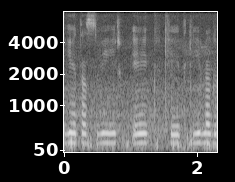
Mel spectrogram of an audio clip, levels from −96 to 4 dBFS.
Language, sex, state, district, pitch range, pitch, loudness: Hindi, female, Haryana, Jhajjar, 195-205 Hz, 205 Hz, -18 LUFS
